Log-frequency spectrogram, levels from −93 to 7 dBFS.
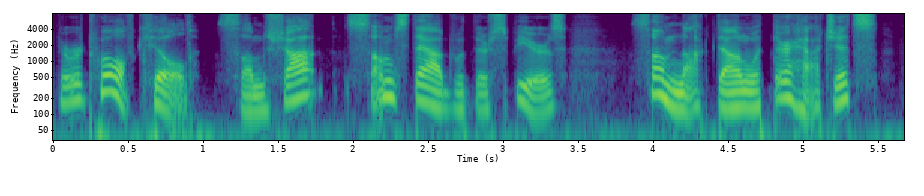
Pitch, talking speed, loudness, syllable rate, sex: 155 Hz, 180 wpm, -18 LUFS, 4.9 syllables/s, male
